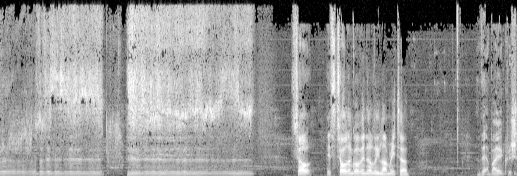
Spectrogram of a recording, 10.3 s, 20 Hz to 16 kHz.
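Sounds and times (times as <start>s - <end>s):
bees buzzing around fresh flowers: 0.0s - 5.2s
speech: 0.8s - 1.6s, 2.5s - 3.2s, 6.0s - 8.3s, 9.6s - 10.3s.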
